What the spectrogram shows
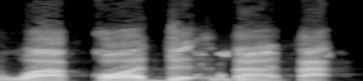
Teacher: Maka tak payah dalnya dikolkolahkan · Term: idgham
